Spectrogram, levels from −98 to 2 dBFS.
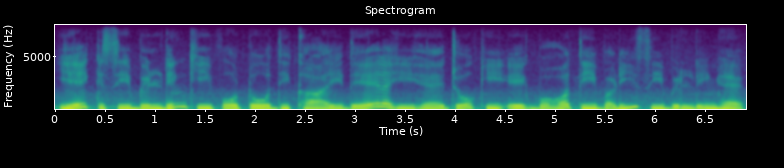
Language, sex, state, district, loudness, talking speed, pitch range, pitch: Hindi, male, Rajasthan, Jaipur, -13 LUFS, 155 wpm, 220-255 Hz, 235 Hz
